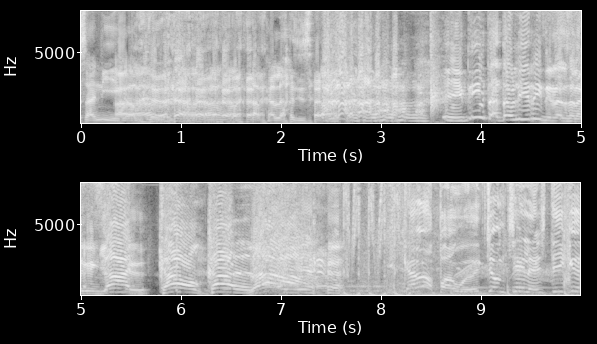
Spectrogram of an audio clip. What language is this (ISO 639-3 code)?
msa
